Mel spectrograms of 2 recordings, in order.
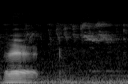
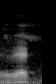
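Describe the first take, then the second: First: The vowel is said long and drawn out. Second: The vowel is said short and clipped. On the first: The speaker calls it right. "ए के ऊपर थोड़ा सा हमने इसको long करना होता है" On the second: The speaker calls it wrong. "रेड तो नहीं कह सकते"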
